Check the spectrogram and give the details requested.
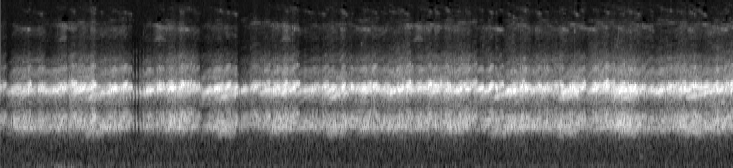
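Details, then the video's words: Unbroken chorus of singing frogs, a thick pulsing trill of many overlapping voices holding steady in loudness throughout. "One hour of singing frogs."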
